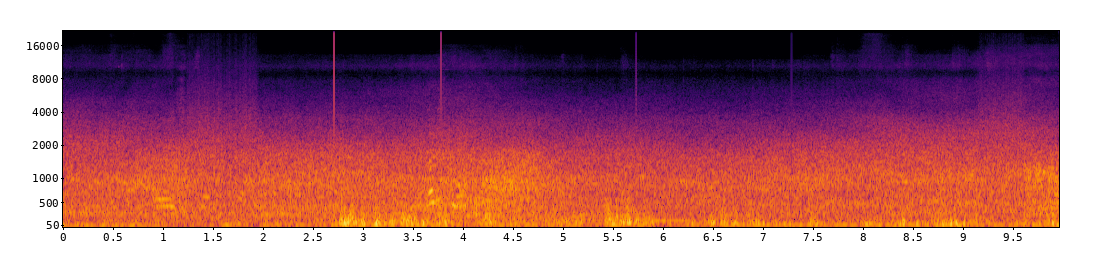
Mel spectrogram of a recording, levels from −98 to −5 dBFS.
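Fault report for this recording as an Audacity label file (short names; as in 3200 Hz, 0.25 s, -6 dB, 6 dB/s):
1.230000	1.960000	clipped -24 dBFS
2.710000	2.710000	pop -3 dBFS
3.780000	3.780000	pop -9 dBFS
5.730000	5.730000	gap 2.1 ms
7.280000	7.290000	gap 8.7 ms
9.140000	9.620000	clipped -23 dBFS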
